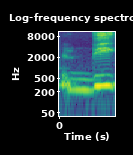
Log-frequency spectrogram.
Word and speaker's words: the: দি এর উচ্চারণ THE, দি এর উচ্চারণ তখনই দি হবে যখন তারপরে ভাওয়েল থাকবে, আর দা হবে যখন সেটা কনসোনেন্ট থাকবে, সেটাকে আমরা দা বলবো।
